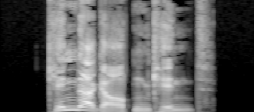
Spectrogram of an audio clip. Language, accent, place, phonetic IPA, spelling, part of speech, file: German, Germany, Berlin, [ˈkɪndɐɡaʁtn̩ˌkɪnt], Kindergartenkind, noun, De-Kindergartenkind.ogg
- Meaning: kindergartner (student)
